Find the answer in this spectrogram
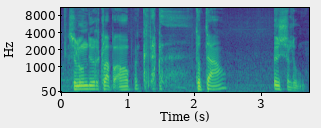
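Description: A man's voice: mid-range voice, normal speed, a little hiss or hum, natural voice. A man playing an earnest, frustrated TV news director with cinematic dreams, speaking hesitantly and repeating himself in a mock radio interview. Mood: dreamy, dramatic. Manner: hesitant, rambling, repeats himself, self-serious. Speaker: interview guest.

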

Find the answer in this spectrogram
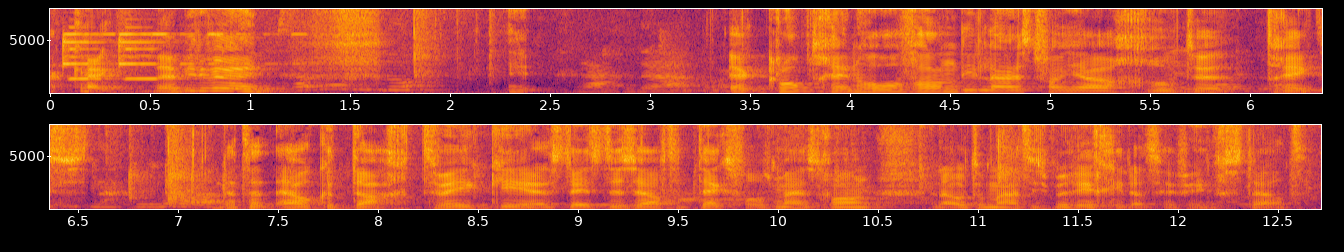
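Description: An actor playing an earnest, easily indignant institute director in a satirical radio interview, hesitant and pedantic. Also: male voice, a little high. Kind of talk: mock radio interview, satirical audio drama. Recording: busy call centre chatter behind. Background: crowd of voices in a call centre.

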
